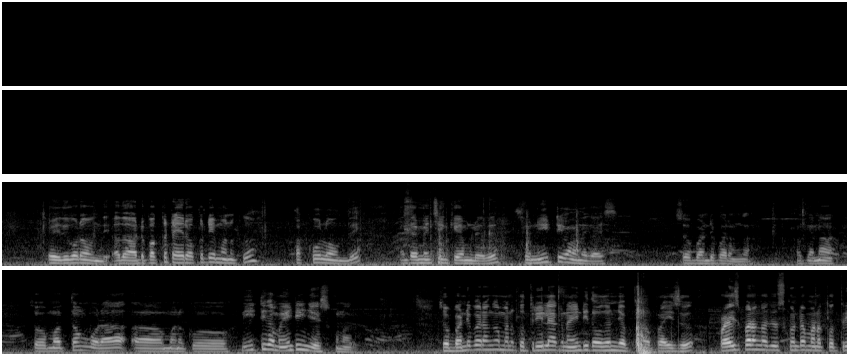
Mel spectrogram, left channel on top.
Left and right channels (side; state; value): left; silent; 55 dB below the other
